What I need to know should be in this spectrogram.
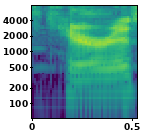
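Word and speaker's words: Keres: the guy's name is Karis so there's this test player named k-e-r-e-s which I think is pronounced the same way so you can kind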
